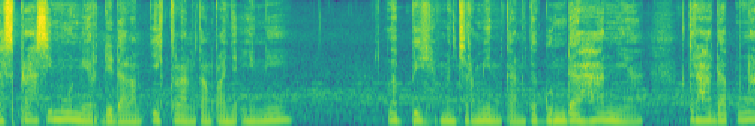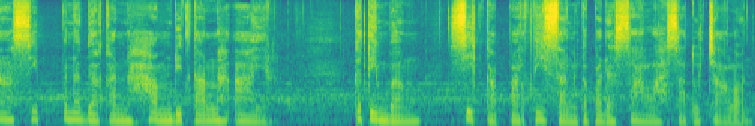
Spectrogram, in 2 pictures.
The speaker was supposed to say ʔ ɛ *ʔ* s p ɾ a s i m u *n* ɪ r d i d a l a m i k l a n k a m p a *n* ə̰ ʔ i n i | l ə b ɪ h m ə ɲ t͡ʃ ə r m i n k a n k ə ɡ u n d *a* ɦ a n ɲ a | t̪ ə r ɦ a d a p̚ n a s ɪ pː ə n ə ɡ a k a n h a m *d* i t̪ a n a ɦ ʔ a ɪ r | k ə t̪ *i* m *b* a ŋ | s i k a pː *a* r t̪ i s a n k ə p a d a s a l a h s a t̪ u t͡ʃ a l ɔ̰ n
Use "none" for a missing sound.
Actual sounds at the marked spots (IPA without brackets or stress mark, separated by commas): k, n, ɲ, a, d, i, b, a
